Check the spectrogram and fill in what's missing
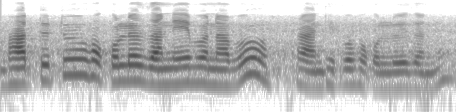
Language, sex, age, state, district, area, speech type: Assamese, female, 45-60, Assam, Tinsukia, urban, spontaneous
